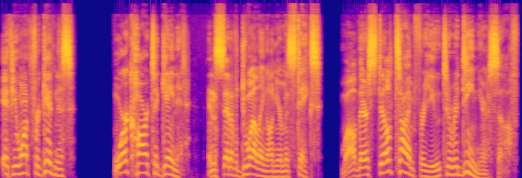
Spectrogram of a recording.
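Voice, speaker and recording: Eerily polite, fervent young game fighter. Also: male voice, fairly high pitch, sing-song, moderate pace, no echo, clean studio sound. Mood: stern, measured. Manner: theatrical, formal, courteous speech with morbid devotion. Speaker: voice actor. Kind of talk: dramatic video game character acting.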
